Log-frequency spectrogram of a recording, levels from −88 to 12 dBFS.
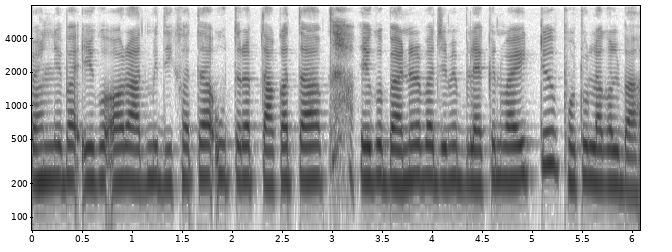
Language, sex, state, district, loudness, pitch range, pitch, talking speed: Bhojpuri, female, Uttar Pradesh, Gorakhpur, -16 LUFS, 210-220 Hz, 215 Hz, 185 wpm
